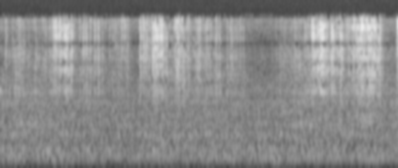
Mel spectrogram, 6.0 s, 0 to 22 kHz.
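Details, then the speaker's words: Edelkrone SliderPlus V6 camera slider: dry, rough grinding rasp with ratchet-like ticking as the motor moves the carriage or it is pushed and pulled; source unknown, needs repair. "Feels like something are um grinding or what's just some weird sound happening over here. So when you push and pull and when the motor are moving you can hear the little just some sound over here."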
